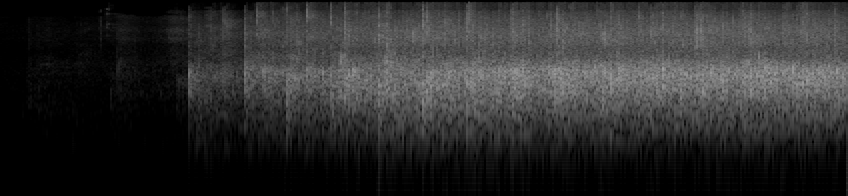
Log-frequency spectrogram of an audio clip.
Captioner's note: audience applauding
